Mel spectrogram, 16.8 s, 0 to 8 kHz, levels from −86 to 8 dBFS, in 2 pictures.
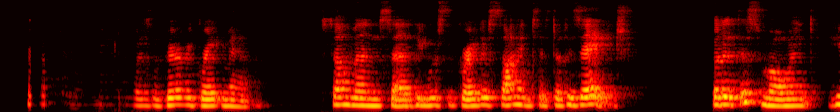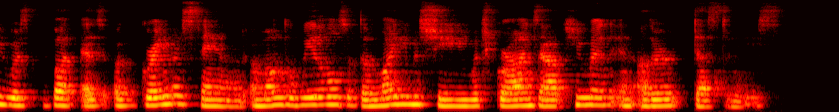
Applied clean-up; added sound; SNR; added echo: neural mask model DeepFilterNet 3.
